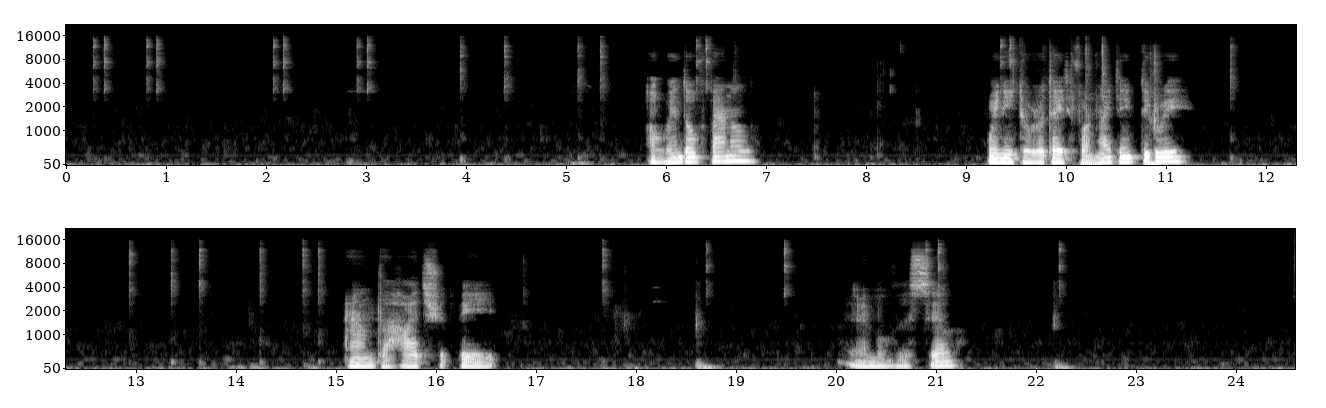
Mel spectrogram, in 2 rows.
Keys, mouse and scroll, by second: 0.2 click, 0.8 click, 2.1 click, 2.9 click, 3.9-4.4 middle drag, 5.1 middle drag, 5.5 scroll up 1, 6.3 click, 9.3-10.7 drag, 11.6-12.9 middle drag, 13.3 middle drag, 13.9 scroll up 1, 14.2-14.6 shift+middle drag, 14.7 scroll up 1, 14.8-17.7 middle drag, 18.7 shift+click, 20.9 click, 22.2-24.5 shift+drag.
